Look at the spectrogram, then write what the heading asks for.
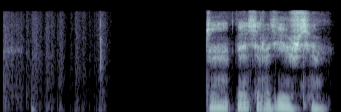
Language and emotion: Russian, sad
